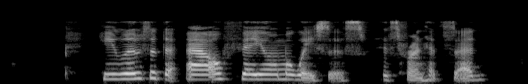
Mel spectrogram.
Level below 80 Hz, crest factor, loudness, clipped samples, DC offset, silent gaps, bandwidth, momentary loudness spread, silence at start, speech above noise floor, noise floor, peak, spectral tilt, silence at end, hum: -70 dBFS; 20 dB; -20 LUFS; under 0.1%; under 0.1%; none; 8.4 kHz; 13 LU; 1.05 s; 58 dB; -79 dBFS; -2 dBFS; -2 dB/octave; 0.45 s; none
